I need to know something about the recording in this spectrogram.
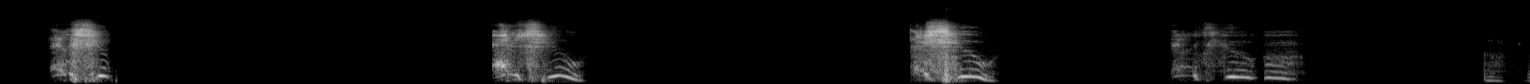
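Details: Five loud voiced sneezes a few seconds apart, the last partly held back; a run of repeated sneezing.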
